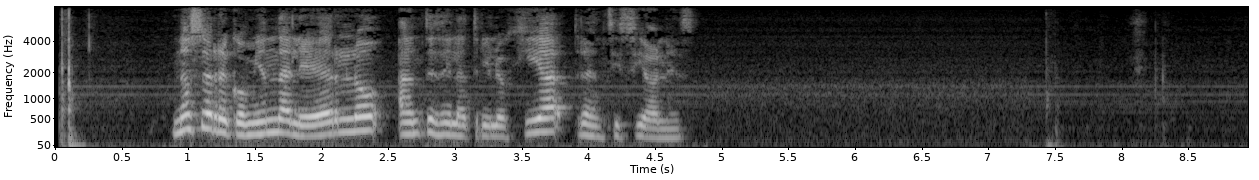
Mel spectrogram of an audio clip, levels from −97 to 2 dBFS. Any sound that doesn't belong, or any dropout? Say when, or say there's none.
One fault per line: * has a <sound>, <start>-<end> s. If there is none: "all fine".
all fine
